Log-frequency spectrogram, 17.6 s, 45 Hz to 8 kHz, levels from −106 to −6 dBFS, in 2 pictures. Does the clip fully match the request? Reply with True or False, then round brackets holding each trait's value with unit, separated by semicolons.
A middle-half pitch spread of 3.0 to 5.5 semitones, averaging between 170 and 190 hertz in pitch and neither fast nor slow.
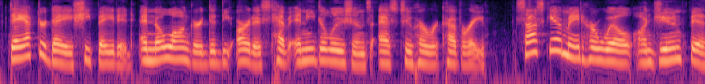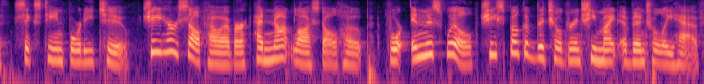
True (4.7 semitones; 185 Hz; 160 wpm)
